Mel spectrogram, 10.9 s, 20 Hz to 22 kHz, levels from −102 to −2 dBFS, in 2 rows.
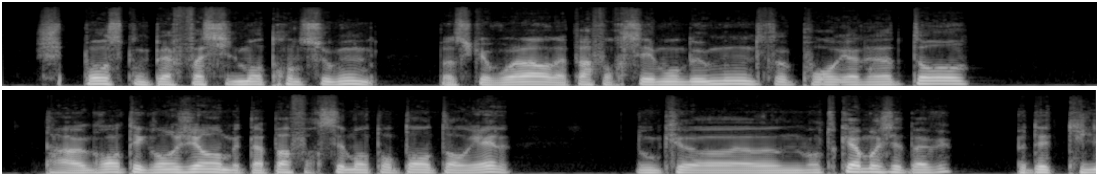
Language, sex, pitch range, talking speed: French, male, 105-125 Hz, 260 wpm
